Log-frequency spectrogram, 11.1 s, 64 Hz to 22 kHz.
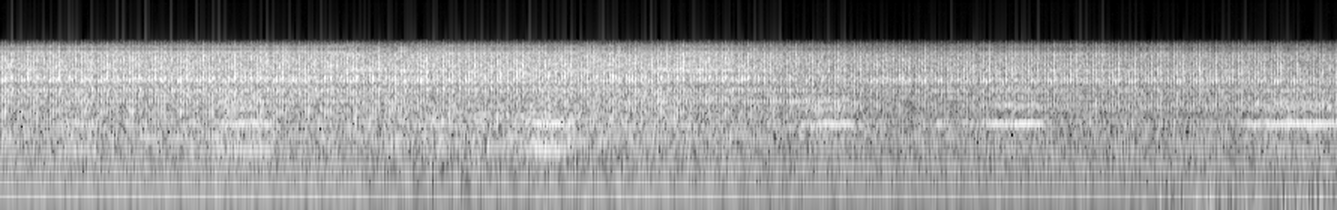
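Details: Volvo V70 diesel (TDI) idling steadily with a regular light knock of about four beats per second over the diesel clatter; strange noise, cause unknown.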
